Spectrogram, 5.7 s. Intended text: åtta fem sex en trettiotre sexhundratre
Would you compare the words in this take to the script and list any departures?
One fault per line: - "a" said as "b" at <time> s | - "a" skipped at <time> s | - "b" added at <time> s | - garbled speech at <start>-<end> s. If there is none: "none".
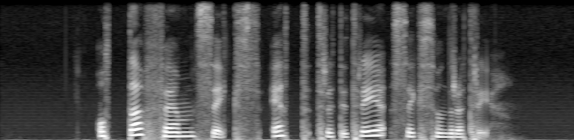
- "en" said as "ett" at 2.7 s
